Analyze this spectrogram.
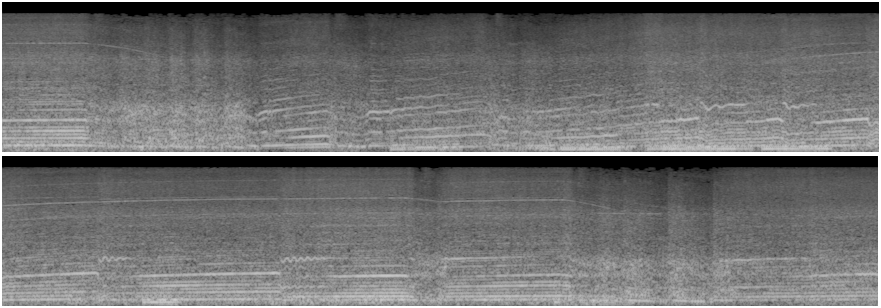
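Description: A racing car engine drops low and burbles while slowing for corners.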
